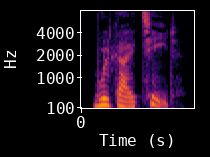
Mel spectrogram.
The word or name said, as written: vulgaritet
